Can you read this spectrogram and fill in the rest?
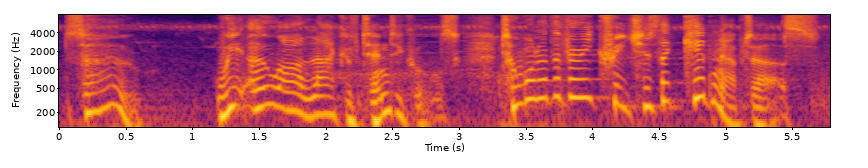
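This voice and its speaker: A man playing a wary former slave in a video game, with theatrical, emphatic, deliberate delivery. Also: high-pitched, very animated, pushed and bright, a little hiss or hum, full character voice. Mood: wary, wry. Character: wary male former slave guarding his regained body. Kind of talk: dramatic game dialogue.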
